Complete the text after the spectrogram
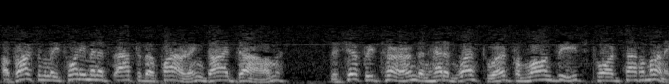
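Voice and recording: A man talks at a fairly quick pace with high pitch and lively intonation.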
